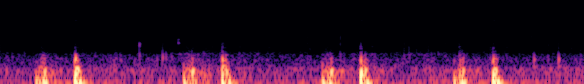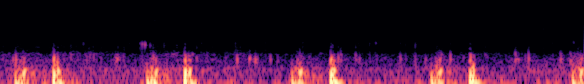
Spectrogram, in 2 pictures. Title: Slow tricuspid valve heart sounds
